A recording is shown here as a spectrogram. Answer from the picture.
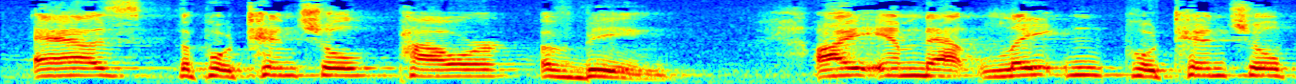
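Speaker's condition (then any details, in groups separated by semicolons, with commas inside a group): No condition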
